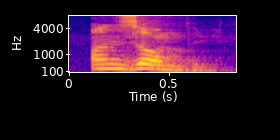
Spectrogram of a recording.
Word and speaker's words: ensemble: इन the past the shehnai was part of नौबत और traditional एनजेम्बल ऑफ 9 instruments found at royal courts. Okay, एनजेम्बल्स means सी, इसको हम पढ़ेंगे ensemble। ensemble इसकी pronunciation दी हुई है ensemble, things here instruments considered as a group.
